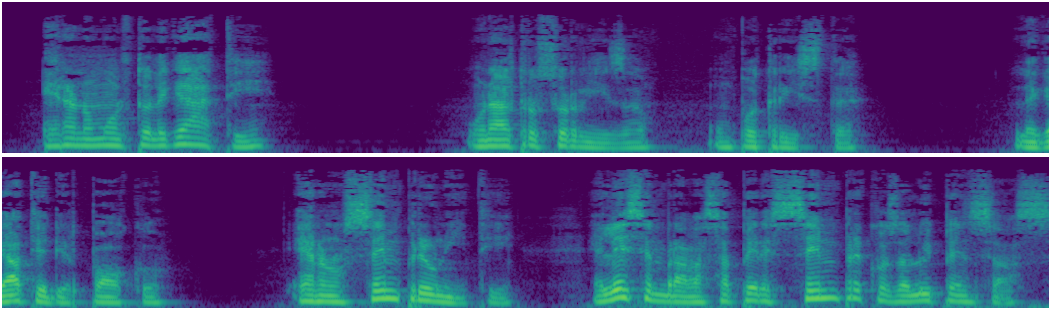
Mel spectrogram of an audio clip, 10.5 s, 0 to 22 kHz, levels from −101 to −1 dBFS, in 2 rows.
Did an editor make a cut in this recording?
no; 0 cuts

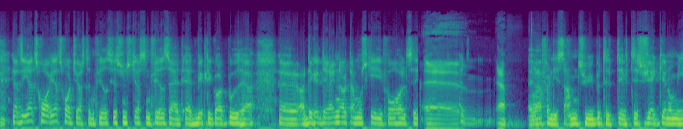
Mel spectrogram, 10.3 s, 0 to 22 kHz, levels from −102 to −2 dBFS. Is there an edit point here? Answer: yes; 3 cuts; at 2.8 s, 6.3 s, 7.9 s

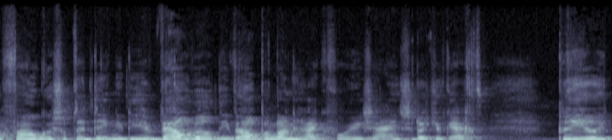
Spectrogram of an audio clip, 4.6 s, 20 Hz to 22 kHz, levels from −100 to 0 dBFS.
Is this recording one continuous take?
yes; 0 cuts

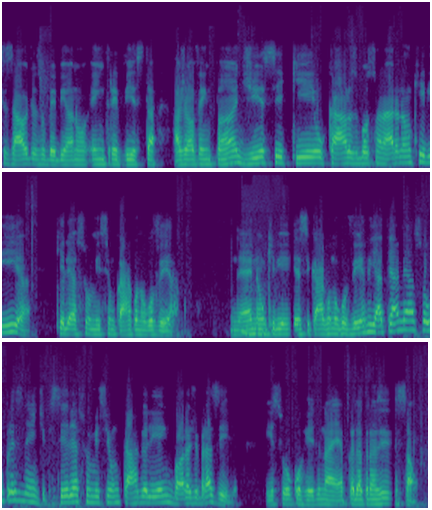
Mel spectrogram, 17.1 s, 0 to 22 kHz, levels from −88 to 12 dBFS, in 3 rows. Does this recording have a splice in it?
no; 0 cuts

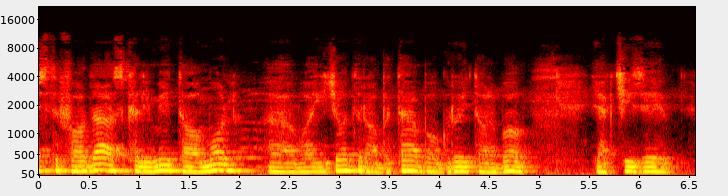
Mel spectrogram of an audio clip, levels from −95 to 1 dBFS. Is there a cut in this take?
no; 0 cuts

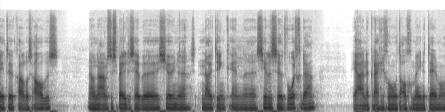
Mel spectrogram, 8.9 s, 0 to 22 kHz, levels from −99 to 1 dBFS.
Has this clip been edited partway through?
no; 0 cuts

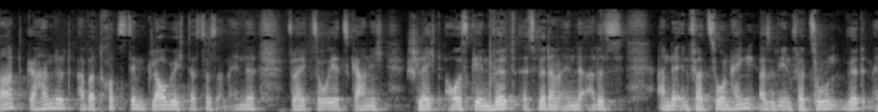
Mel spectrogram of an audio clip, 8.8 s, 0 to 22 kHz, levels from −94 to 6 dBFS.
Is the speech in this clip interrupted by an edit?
yes; 1 cut; at 7.6 s

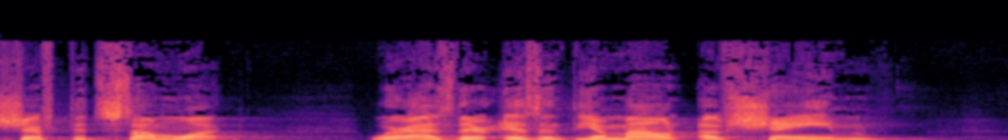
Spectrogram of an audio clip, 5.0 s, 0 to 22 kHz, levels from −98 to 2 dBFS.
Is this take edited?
no; 0 cuts

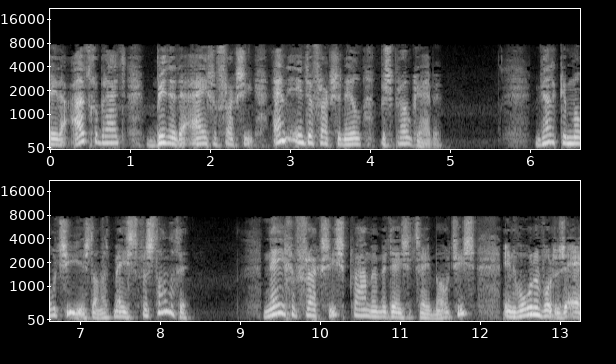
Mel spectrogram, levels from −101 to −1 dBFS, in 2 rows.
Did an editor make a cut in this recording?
yes; 2 cuts; at 9.2 s, 12.2 s

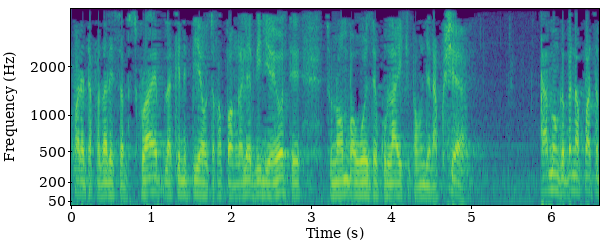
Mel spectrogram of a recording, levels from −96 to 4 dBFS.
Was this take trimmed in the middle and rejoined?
no; 0 cuts

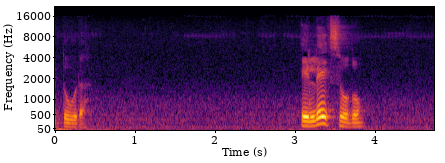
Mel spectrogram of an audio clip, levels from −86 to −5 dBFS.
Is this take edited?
no; 0 cuts

